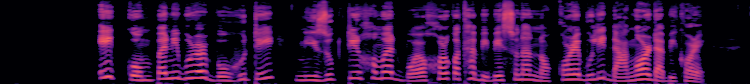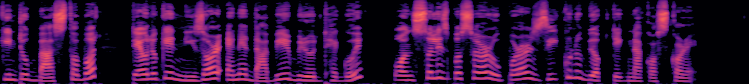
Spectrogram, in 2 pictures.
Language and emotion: Assamese, disgusted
